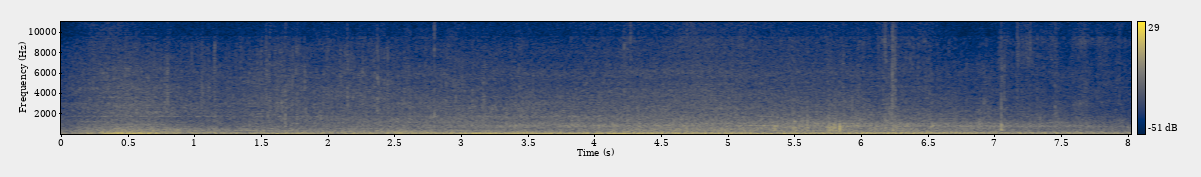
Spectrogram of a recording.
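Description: Steady engine rumble of a company truck driving away, a continuous low drone under broad, even noise that holds at a constant level for about eight seconds.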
